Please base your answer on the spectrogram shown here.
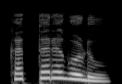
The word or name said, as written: ಖುದ್ರಗೇಡಿ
